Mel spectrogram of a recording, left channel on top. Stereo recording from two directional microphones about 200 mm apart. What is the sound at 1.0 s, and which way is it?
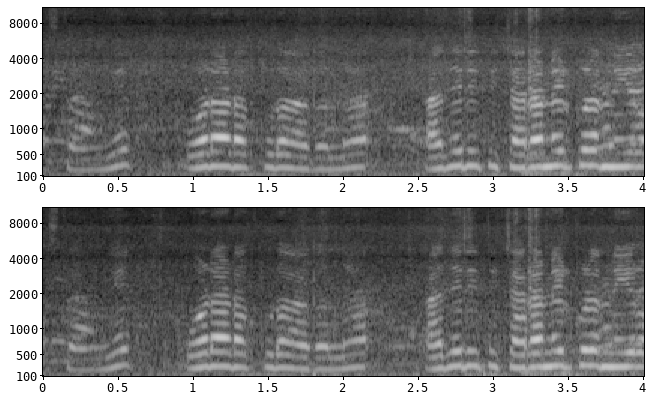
Speech, 20° right (ahead or behind).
